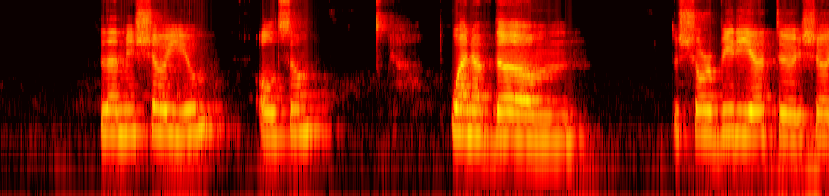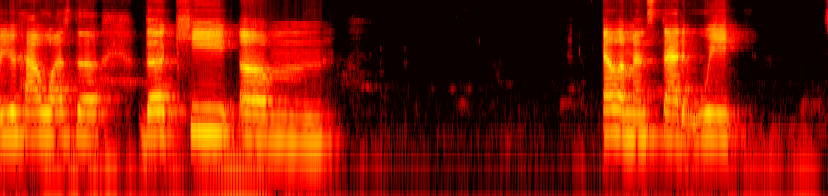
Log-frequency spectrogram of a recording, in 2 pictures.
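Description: A young woman speaks warmly over an online call.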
